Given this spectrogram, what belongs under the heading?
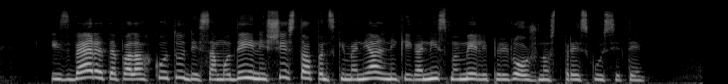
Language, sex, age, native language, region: Slovenian, female, 18-29, Slovenian, Carinthia region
